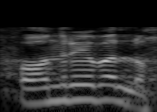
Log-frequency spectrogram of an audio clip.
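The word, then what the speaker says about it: honourable: उसी से उच्चारण हो रहा है स्वर से उच्चारण हो रहा है क्या हो जाएगा एन एयर उत्तराधिकारी होता है इसका का मीनिंग ऑनरेबल ऑनरेबल नहीं है।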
